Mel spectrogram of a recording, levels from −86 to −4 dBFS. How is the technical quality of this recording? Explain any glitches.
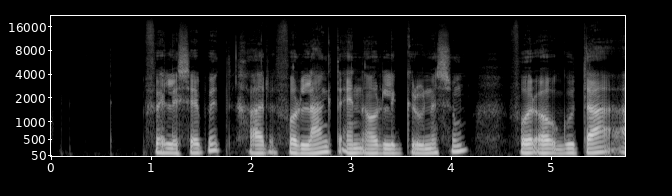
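The technical quality of this recording is sound, with no glitches to explain.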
